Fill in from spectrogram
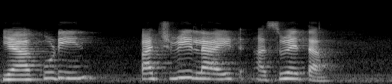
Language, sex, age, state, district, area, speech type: Goan Konkani, female, 30-45, Goa, Tiswadi, rural, read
